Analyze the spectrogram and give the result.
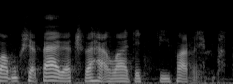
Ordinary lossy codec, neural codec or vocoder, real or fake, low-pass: none; vocoder, 22.05 kHz, 80 mel bands, Vocos; fake; none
